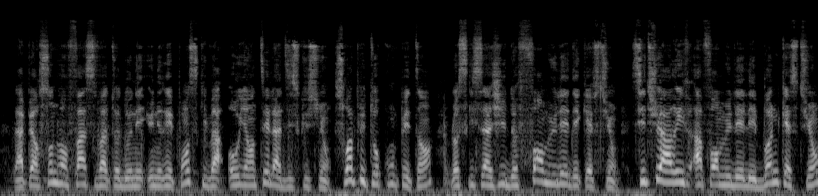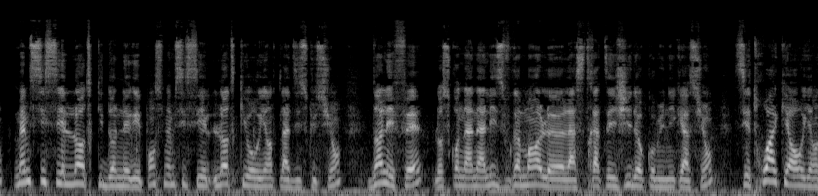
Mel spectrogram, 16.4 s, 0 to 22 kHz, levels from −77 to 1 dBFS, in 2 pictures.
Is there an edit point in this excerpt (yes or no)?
yes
